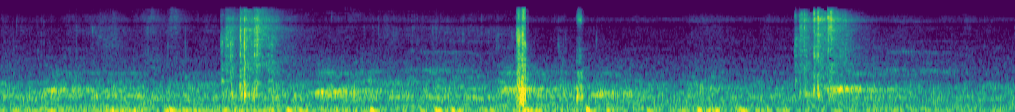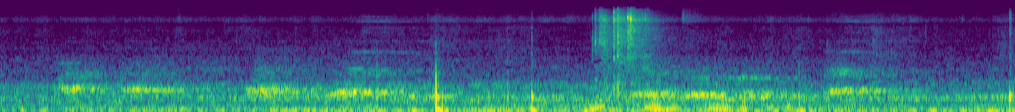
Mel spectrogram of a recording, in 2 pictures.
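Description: Digital SLR camera shutter firing single shots: four crisp clicks, the first three about a second and a half apart, the last after a gap of about four seconds.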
